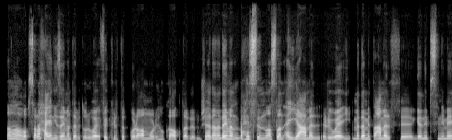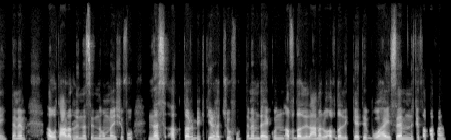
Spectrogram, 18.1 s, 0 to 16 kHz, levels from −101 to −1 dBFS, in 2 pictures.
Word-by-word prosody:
آه، 210 -5 0
هو 180 +3 0
بصراحة 215 +5 +1
يعني 150 -3 -1
زي 175 +4 0
ما 175 - -4
أنت 175 - -5
بتقول، 130 0 -5
هو 140 +2 +3
فكرة 185 0 -8
القراءة 160 -4 -1
مُرهقة 135 -1 -4
أكتر 145 -5 -3
للمشاهد، 120 +7 -2
أنا 160 0 +2
دايمًا 190 +2 +6
باحس 165 +6 0
إن 160 -6 -4
أصلًا 165 0 0
أي 175 +1 +3
عمل 135 -4 +4
روائي 135 -1 +1
ما 120 - -4
دام 150 +5 +3
اتعمل 145 -3 +2
في 110 -2 -5
جانب 130 +3 -4
سينمائي 135 +7 -3
تمام، 145 +4 -1 0.5
أو 135 +1 +6
اتعرض 145 +3 +4
للناس 140 +3 -3
إن 140 -5 -10
هم 140 +3 -6
يشوفوه، 145 +5 -6 0.3
ناس 200 +9 +2
أكتر 185 -3 +1
بكتير 165 +3 -2
هتشوفه 165 +3 -9
تمام، 135 +1 -4
ده 140 - +5
هيكون 145 +1 -3
أفضل 140 -2 +3
للعمل 125 +3 +1
وأفضل 140 +1 +1
للكاتب 140 +3 -5
وهيساهم 140 +7 +3
في 185 +4 -10
ثقافة 175 -3 -3
145 Hz, 165 wpm, -23 LUFS, 135-170 Hz, 0.5 s, دايمًا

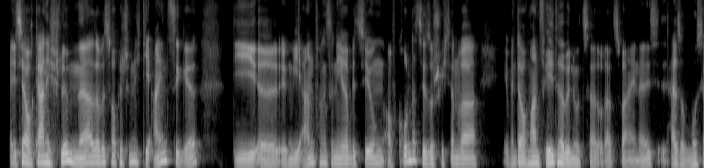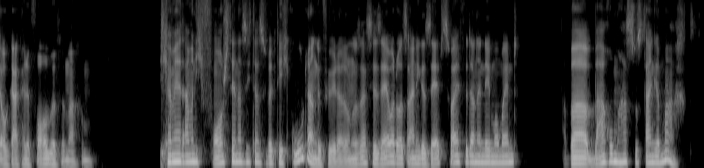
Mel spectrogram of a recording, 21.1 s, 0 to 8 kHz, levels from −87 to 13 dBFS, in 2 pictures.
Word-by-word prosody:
Ist 100 +1 -1
ja 120 - +7
auch 100 - +1
gar 115 -1 +5
nicht 110 -2 +3
schlimm, 135 -3 +5
ne? 100 +3 +5
Also, 115 0 +3
da - - +3
bist 115 +1 -2
du - - 0
auch 115 - -4
bestimmt 120 +3 -2
nicht 125 -1 -3
die - - 0
Einzige, 105 - 0 0.5
die, 90 0 +3
äh, 85 -1 0
irgendwie 90 +2 -2
anfangs 110 +5 -3
in 105 - -1
ihrer 100 0 +2
Beziehung 105 +2 -1
aufgrund, 125 - 0
dass 155 0 -1
sie 105 - +1
so 100 0 0
schüchtern 100 -1 -5
war, 100 0 0 0.3
eventuell 105 +2 0
auch 100 - -2
mal 110 - +3
'n 105 - +3
Filter 115 +2 +5
benutzt 85 -3 0
hat - - -4
oder 75 0 -6
2, 80 0 -7
ne? 80 +3 -3
Ist 95 0 -6 0.2
also 90 -2 -2
muss 90 +2 -3
ja 90 - -2
auch 85 - -3
gar 85 +1 -2
keine 85 -1 -4
Vorwürfe 85 -1 -2
machen. 75 -1 -8 1.0
Ich - - -9
kann 125 - +4
mir 130 - +6
halt 135 -2 +5
einfach 125 +1 +3
nicht 130 0 -1
vorstellen, 115 +6 -1
dass 125 -2 -1
sich 125 -1 -4
das 120 -2 -5
wirklich 110 0 -3
gut 155 +10 0
angefühlt 80 -4 0
hat. 80 - -3
Und 85 +2 -2
du 90 - -1
sagst 110 +2 -4
ja 100 - +1
selber, 110 +5 +1
du 105 - 0
hast 100 - -4
einige 100 -1 0
Selbstzweifel 110 +7 -3
dann 120 0 +1
in 120 0 +1
dem 115 0 +2
Moment. 115 +3 -1 0.6
Aber 100 -1 +3
warum 120 +5 +2
hast 130 +1 -2
du's 115 0 -7
dann 115 0 0
gemacht? 115 - -1
105 Hz, 230 wpm, -23 LUFS, 90-115 Hz, 1.0 s, ja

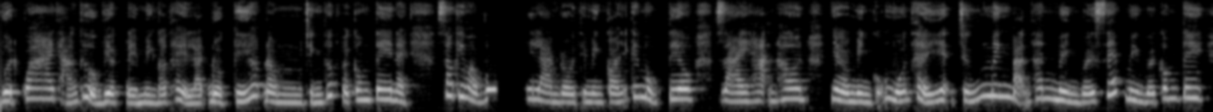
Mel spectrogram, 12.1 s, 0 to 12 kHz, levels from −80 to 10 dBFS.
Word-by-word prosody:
vượt 480 0 +7
qua 300 -1 -1
2 295 0 -4
tháng 200 +4 -8
thử 345 - +5
việc 225 0 +6
để 190 - -2
mình 195 0 -3
có 200 +1 -4
thể 280 - +2
là 185 0 -3
được 215 -1 +3
ký 230 -1 +3
hợp 360 +6 -2
đồng 205 -4 -2
chính 205 -1 -3
thức 380 - -1
với 465 - +1
công 265 -1 -1
ty 280 -1 +4
này. 235 -3 -2 0.3
Sau 390 -2 +1
khi 365 -1 +2
mà 295 -8 +1
vô 255 +6 +3 0.4
đây 290 - -3
làm 230 -6 -4
rồi 215 -1 0
thì 235 - -3
mình 220 -1 -3
có 220 - -3
những 215 - -6
cái 340 - -4
mục 280 -10 -1
tiêu 285 0 +6 0.2
dài 230 -3 -1
hạn 235 0 -8
hơn, 290 +2 -2 0.3
nhưng 280 -3 +5
mà 230 - +6
mình 220 -2 +1
cũng 300 +7 -4
muốn 240 +1 +4
thể 220 - +2
hiện, 245 +4 +1
chứng 260 +8 0
minh 355 -2 +2
bản 225 - -5
thân 300 -1 -3
mình 230 -6 +4
với 215 +1 +2
sếp 410 - +2
mình, 255 -5 0
với 220 0 0
công 300 -1 -2
ty, 315 -1 -1
245 Hz, 275 wpm, -22 LUFS, 220-295 Hz, 0.4 s, vượt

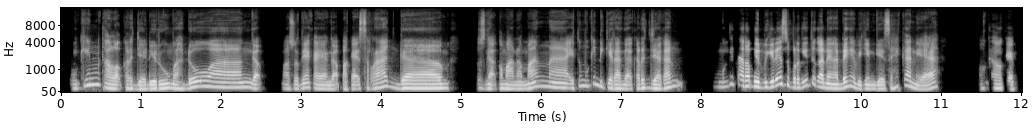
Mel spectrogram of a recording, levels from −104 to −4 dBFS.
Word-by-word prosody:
mungkin 230 - -3
kalau 135 - 0
kerja 130 -2 -1
di 125 - +4
rumah 135 0 +1
doang 170 +1 +1
nggak, 135 -2 0 0.2
maksudnya 130 +4 -3
kayak 125 -5 -1
nggak - - -7
pakai 120 0 -2
seragam, 140 -1 +2 0.3
terus 140 -2 -9
nggak 135 0 -3
kemana-mana 150 +6 0
itu 140 - -6
mungkin 210 +6 -6
dikira 145 - 0
nggak 125 -2 -2
kerja 135 -3 +1
kan? 165 +9 -1 0.4
Mungkin 180 +5 -13
cara 210 -2 +4
berpikirnya 185 +6 +3
seperti 190 - -2
itu - - -7
kadang-kadang 165 +2 +3
yang 160 - -2
bikin 125 0 -1
gesekan 140 - -1
ya, 115 +8 +1 0.5
oke 135 +3 -20
oke, 135 -1 -2
145 Hz, 165 wpm, -21 LUFS, 130-175 Hz, 0.5 s, di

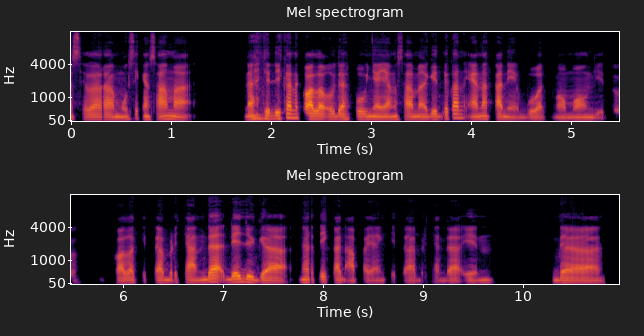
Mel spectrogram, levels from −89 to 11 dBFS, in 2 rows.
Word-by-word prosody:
selera 95 -2 0
musik 95 +2 -4
yang 105 - 0
sama. 115 +2 +1 0.5
Nah, 105 +2 +2
jadikan 125 +6 +3
kalau 115 -7 +7
udah 105 -1 +2
punya 105 0 0
yang 100 0 +1
sama 100 -2 +1
gitu 105 +5 -2
kan 155 -1 +2
enak 100 +2 0
kan 100 -1 +1
ya 85 -3 -6
buat 85 0 -4
ngomong, 85 +1 -4
gitu. 75 -2 -15 0.4
Kalau 90 +2 0
kita 90 0 -4
bercanda 95 +4 +3
dia 115 - +3
juga 90 -6 +3 0.2
ngerti 105 +1 -2
kan - - -3
apa - - -6
yang 80 - -9
kita 80 0 -7
bercandain. 90 +2 -7 0.6
Dan 80 -2 0
95 Hz, 170 wpm, -25 LUFS, 85-105 Hz, 0.6 s, kalau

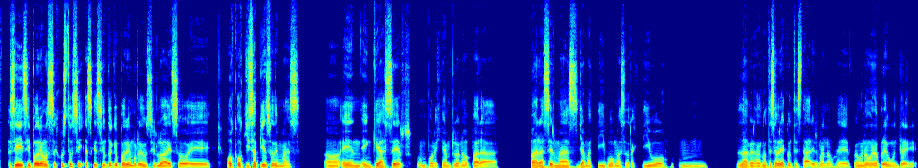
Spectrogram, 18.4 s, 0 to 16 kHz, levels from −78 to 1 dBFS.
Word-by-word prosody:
Sí, 160 +1 +6
sí, 150 0 +2
podríamos, 160 +2 +5
eh, 155 - -3
justo, 210 +6 -2
sí, 210 +3 0
es 180 0 0
que 175 - -1
siento 165 -2 0
que 145 0 +2
podríamos 140 0 +2
reducirlo 130 -1 0
a 125 -1 +4
eso, 120 -1 +1
eh, 115 -1 -1 0.3
o 150 - +3
o 170 -4 +4
quizás 155 +4 +2
pienso 170 -1 +1
de 135 -4 +2
más, 125 +6 -2 0.5
ah, 125 0 -1
en 130 -1 +1
en 130 0 -1
qué 145 +1 +4
hacer, 140 0 +2 0.3
mm, 125 +1 -7
por 125 -1 -3
ejemplo, 135 0 -3
¿no?, 135 +4 -4
para 120 -6 -1 0.6
para 140 -2 +3
ser 140 +1 +3
más 130 0 +1
llamativo, 130 -1 -2
más 125 +1 -4
atractivo, 120 0 -3 0.2
mm, 120 -2 -8 0.6
la 135 +1 +1
verdad 125 -1 0
no 135 +1 -1
te 155 - -5
sabría 145 -6 +3
contestar, 150 0 -2
hermano, 160 +1 -4
eh, 120 -2 -4
fue 135 -1 -4
una 130 +2 0
buena 145 +1 0
pregunta, 130 +1 -1
¿eh? - - -7
135 Hz, 165 wpm, -21 LUFS, 125-150 Hz, 0.6 s, Sí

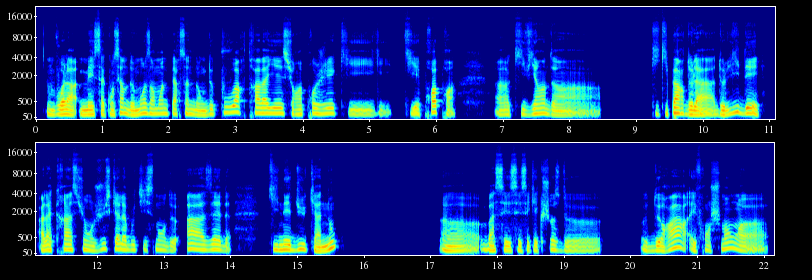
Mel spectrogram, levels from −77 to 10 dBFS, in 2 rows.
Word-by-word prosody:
voilà 125 -1 +5
mais 120 0 +4
ça 115 -1 -2
concerne 130 +6 -1
de 115 - +2
moins 145 +6 +2
en 135 - +1
moins 145 +1 -1
de 140 - -3
personnes, 130 -1 -2
donc 105 -2 0
de 130 - -1
pouvoir 170 +7 0
travailler 150 -1 +3
sur 130 -3 -3
un 125 - 0
projet 140 +2 -1
qui 115 -4 -5
qui - - -12 0.2
qui 65 - -4
est - - -1
propre, 180 0 +2 0.6
heu, 115 0 -2
qui 125 +1 -6
vient 140 +6 +1
d'un 105 -5 -3 0.8
qui 135 -7 -10
qui 135 - -6
part 150 -1 +6
de 120 -1 +5
la 110 0 +4
de 115 0 +3
l'idée 145 0 +3 0.2
à - - 0
la - - +2
création 140 -2 -2
jusqu'à 155 +6 -2
l'aboutissement 135 -1 -4
de 115 - -5
A 155 -1 +3
à 140 -1 +1
Z 135 -2 -1 0.6
qui 140 -4 -3
n'est 135 0 +4
due 145 +3 -1
qu'à 105 -6 +1
nous 175 - +3 1.5
heu, 115 -2 0
bah, 140 -4 0
c'est 120 -2 0
c'est 110 +3 -3
c'est 110 - -4
quelque 115 - -5
chose 135 -5 -4
de 110 0 -5 0.6
de 115 +1 0
rare 170 - +2
et 110 - -1
franchement, 130 - -2
heu, - - -9
130 Hz, 160 wpm, -22 LUFS, 115-145 Hz, 1.5 s, part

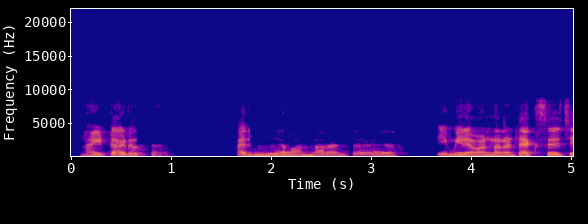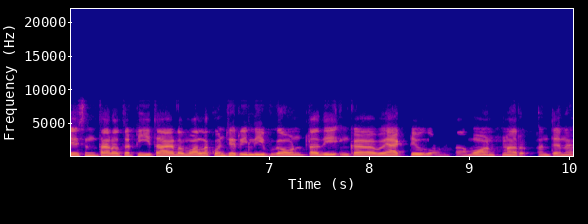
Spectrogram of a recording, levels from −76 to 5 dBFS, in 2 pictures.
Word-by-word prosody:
Night 145 +6 -1
తాగారు. 140 +11 +2 1.0
అయితే, 230 - +1
మీరేమంటున్నారంటే 220 +1 -3 0.8
ఇ - - -2
మీరేమంటున్నారంటే 195 0 +2
exercise 200 -2 -1
చేసిన 190 +1 -1
తర్వాత, 180 +1 +2
టీ 185 - -2
తాగడం 170 0 +4
వల్ల 170 - +3
కొంచెం 200 -4 +1
రిలీఫ్‌గా 160 +1 +2
ఉంటది. 140 +2 +1 0.2
ఇంకా 150 +1 +1 0.3
యాక్టివ్‌‌గా 145 +1 +1
ఉంటాము 135 +3 -6
అంటున్నారు. 130 -4 -3 0.2
అంతేనా? 125 +1 -2
175 Hz, 120 wpm, -22 LUFS, 145-200 Hz, 1.0 s, తాగడం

